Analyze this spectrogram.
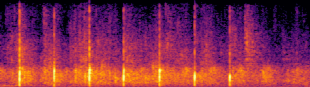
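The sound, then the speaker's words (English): Audience applause: a soft, steady wash of clapping with about seven sharp, evenly spaced claps standing out in a regular rhythm, with no voices. “None of these people actually wanted any applause or asked for it, but, you know, why not?”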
